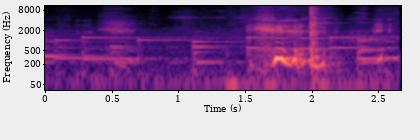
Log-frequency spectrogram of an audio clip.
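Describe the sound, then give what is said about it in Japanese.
Glasses clink together in a kanpai toast several times, each tap leaving a clear, sustained ringing tone, with a brief burst of muffled bustle and a sharper clink near the end. “はいはいありがとうございますはい乾杯”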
